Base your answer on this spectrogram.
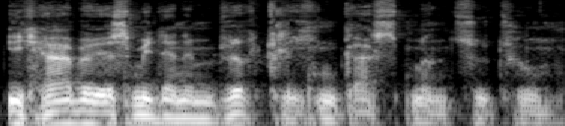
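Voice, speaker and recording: Very deep-voiced old police commissioner. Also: male voice, animated, a bit bright, slightly rough, exaggerated voice. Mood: sober, insistent. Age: older. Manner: dry, sardonic, deliberate. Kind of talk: radio play acting.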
